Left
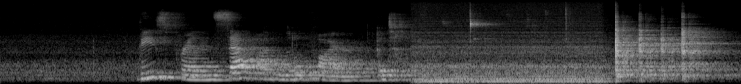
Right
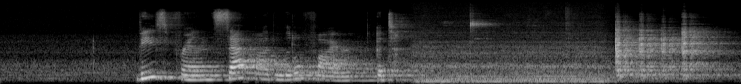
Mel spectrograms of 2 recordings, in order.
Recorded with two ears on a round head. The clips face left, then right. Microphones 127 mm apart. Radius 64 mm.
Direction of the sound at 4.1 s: 35° left (ahead or behind).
